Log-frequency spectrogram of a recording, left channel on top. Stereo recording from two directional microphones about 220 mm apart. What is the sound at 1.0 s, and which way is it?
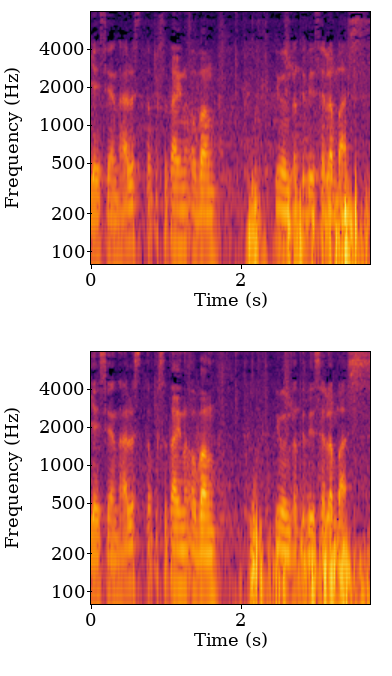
Speech, 25° right (ahead or behind).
